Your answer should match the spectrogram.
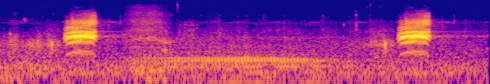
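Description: Lita, a young raven, gives two loud, harsh caws a few seconds apart and a fainter call between them, over a low, steady background hum.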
